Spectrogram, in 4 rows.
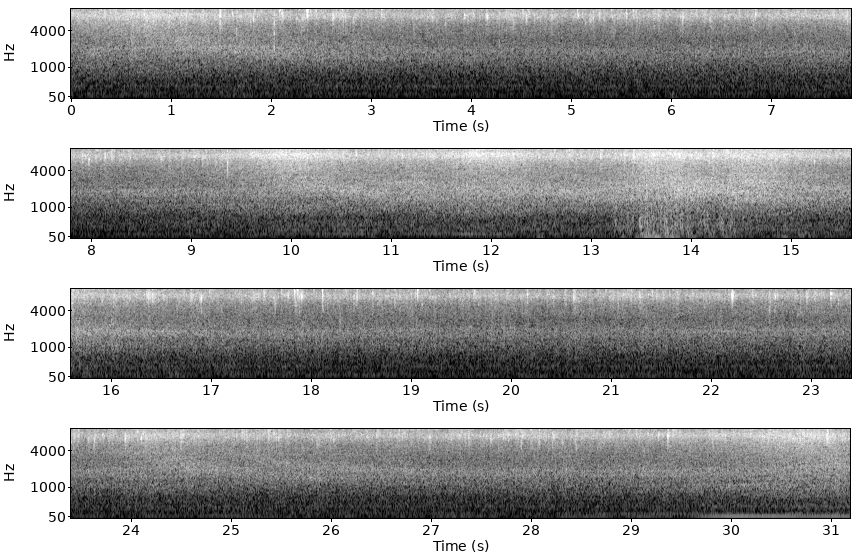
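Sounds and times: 
rain: 0.0 - 31.1
thunder: 12.8 - 16.2.

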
